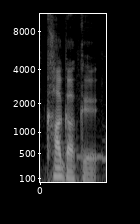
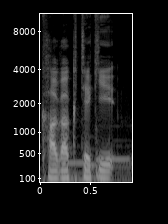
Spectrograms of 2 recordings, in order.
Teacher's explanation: So if you have a word that has an accent drop such as kagaku and you add teki to the end, you'll be left with kagakuteki. Adding teki to the end of any word overrides the original pitch accent and turns it heibon.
